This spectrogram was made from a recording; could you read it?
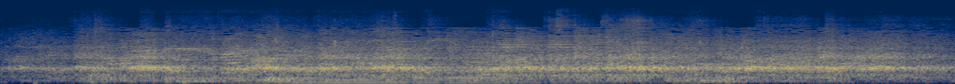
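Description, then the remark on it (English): A large stadium crowd at Real Madrid's Bernabeu roars and cheers continuously as Gareth Bale is introduced to them, a dense, steady wash of many voices holding at a loud level for several seconds with slight swells. “Well, earlier today, he was introduced to the crowd at the Bernabeu.”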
